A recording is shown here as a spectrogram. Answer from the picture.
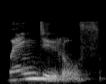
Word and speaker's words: Whangdoodles: Whangdoodles.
